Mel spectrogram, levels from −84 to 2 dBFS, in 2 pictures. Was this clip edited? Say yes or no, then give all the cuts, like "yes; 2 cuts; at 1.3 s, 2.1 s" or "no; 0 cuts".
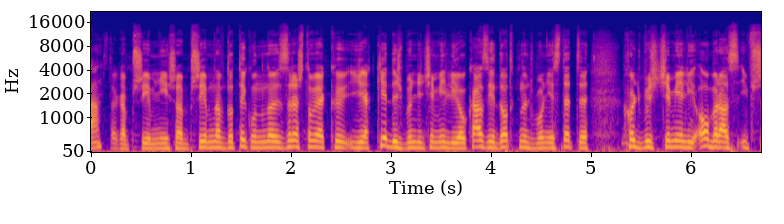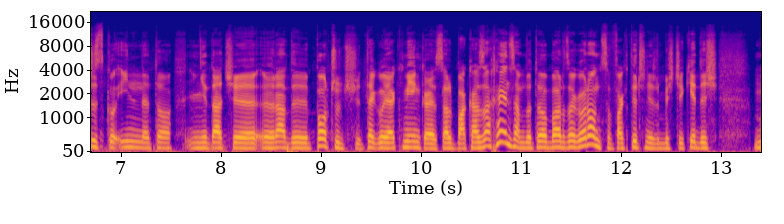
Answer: no; 0 cuts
